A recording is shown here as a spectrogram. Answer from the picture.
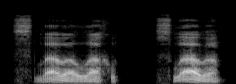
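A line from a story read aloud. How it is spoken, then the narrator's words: Muffled, hollow. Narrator (Russian): Тимур глухо произнес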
